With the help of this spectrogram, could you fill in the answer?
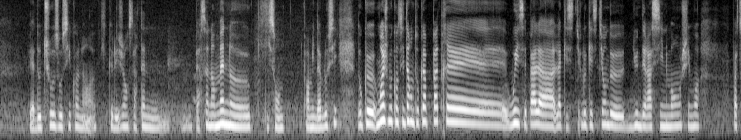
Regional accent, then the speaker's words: France; Je me dis que je suis française, même si parfois je ne le sens pas vraiment, que je sois française

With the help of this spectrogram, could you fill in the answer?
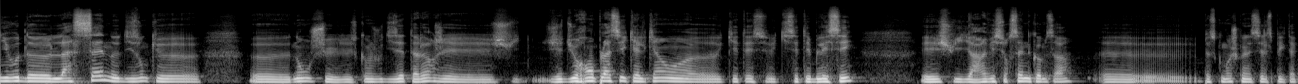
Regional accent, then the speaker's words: Île-de-France, France; born there; now in Montpellier, France; Moi, non, je suis né en région parisienne

